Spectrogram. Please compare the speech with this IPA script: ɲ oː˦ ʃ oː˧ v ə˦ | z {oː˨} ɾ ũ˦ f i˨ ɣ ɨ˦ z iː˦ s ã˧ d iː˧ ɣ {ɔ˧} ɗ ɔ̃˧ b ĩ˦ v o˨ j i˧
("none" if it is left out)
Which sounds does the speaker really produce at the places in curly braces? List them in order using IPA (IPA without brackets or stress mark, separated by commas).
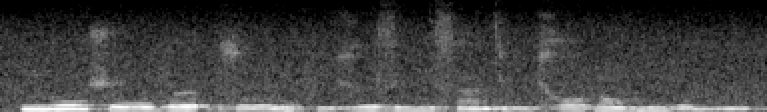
oː˨, ɔ˧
